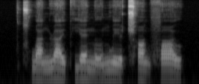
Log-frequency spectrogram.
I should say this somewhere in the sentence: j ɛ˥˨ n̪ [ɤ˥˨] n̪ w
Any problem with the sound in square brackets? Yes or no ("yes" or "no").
yes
